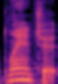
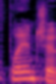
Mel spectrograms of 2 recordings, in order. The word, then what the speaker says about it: Blanchett: If it were my choice and I became famous, I would go with Blanchett because that rhymes with planet and I feel like that gets you into a hip-hop verse much more like easily.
